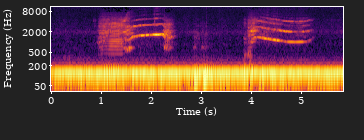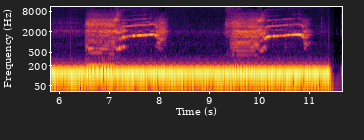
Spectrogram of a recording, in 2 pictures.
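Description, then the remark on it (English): Four killer whale (orca) calls, a toothed whale of the dolphin family, each a squealing, harmonic-rich whistle that rises and bends in pitch, repeating every few seconds over a steady low hum. “That is a killer whale, or also known as an orca and it's a toothed whale, and it belongs to the dolphin family, only they are much, much bigger than dolphins, of course.”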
